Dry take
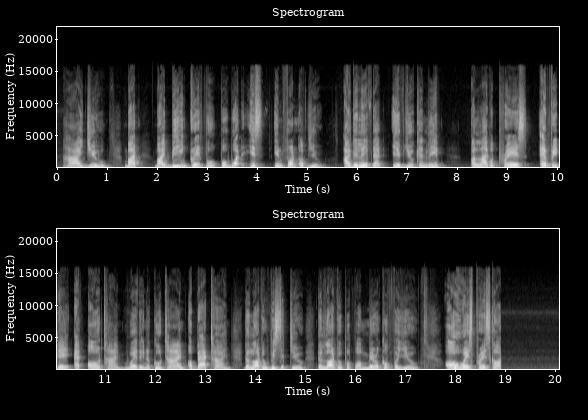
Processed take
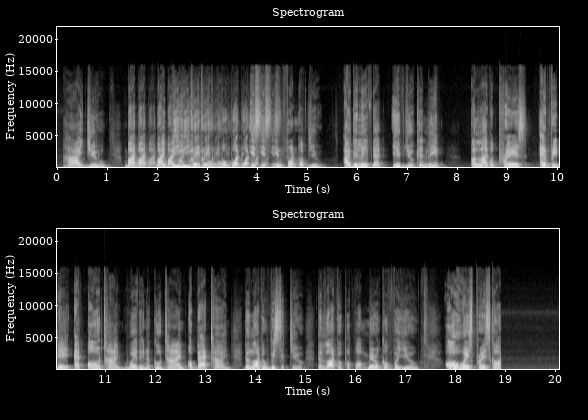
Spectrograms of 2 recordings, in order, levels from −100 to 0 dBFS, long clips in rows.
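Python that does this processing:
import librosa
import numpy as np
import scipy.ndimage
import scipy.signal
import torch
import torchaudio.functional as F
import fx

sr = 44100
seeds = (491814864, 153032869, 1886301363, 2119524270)

y = fx.echo_feedback(x, sr, ms=204, feedback_pct=30, wet_db=-3.5, at=(1.46, 4.51), fade=0.02)
y = fx.band_squash(y, sr, depth_pct=70, at=(8.34, 11.31))
y = fx.highpass(y, sr, hz=500.0, slope=12, at=(14.4, 16.27))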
